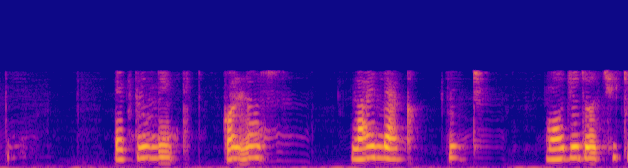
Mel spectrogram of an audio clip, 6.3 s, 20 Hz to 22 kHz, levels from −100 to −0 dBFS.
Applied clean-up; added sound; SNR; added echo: neural mask model DeepFilterNet 3.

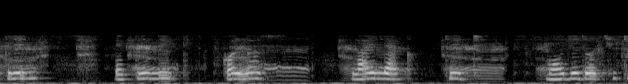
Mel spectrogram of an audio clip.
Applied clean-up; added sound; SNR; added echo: none; Dog; 15 dB; reverberation time 0.2 s.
